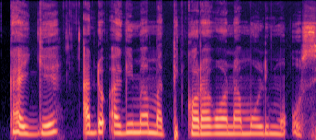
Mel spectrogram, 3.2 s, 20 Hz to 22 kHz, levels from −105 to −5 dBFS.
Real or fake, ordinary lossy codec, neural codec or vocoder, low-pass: real; none; none; none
